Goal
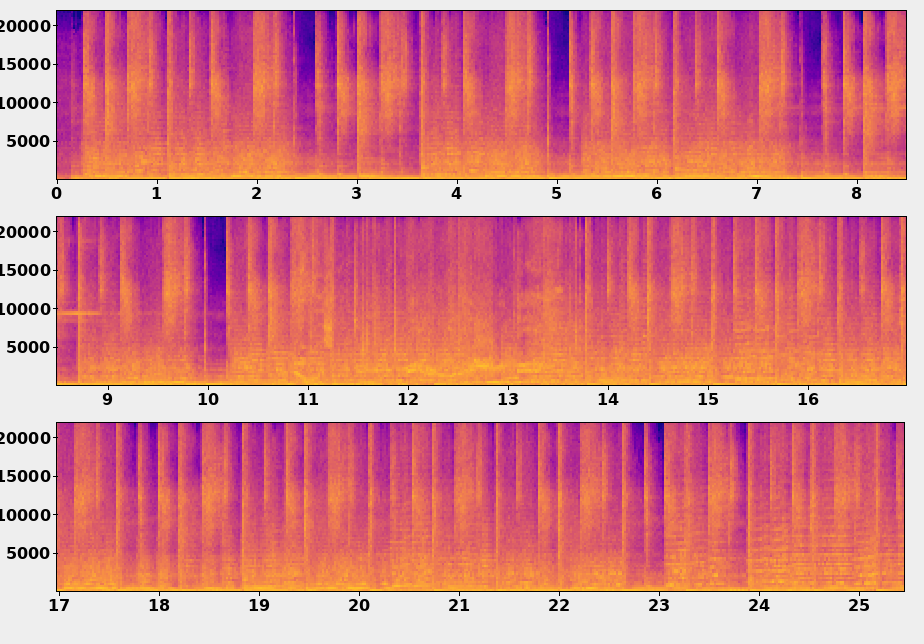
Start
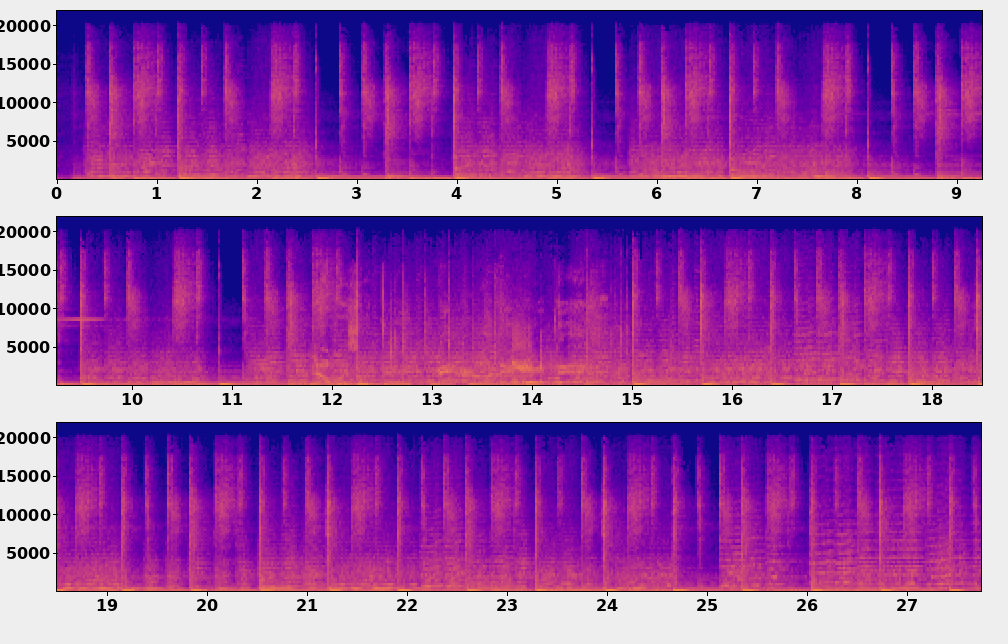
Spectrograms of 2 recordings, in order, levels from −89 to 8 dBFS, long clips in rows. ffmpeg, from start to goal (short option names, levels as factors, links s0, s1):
-af "asetrate=48069,aresample=44100,apsyclip=29.9,volume=0.841"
